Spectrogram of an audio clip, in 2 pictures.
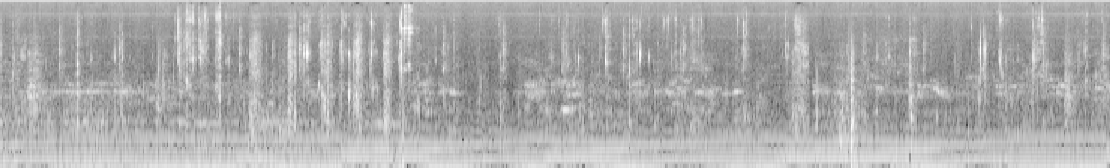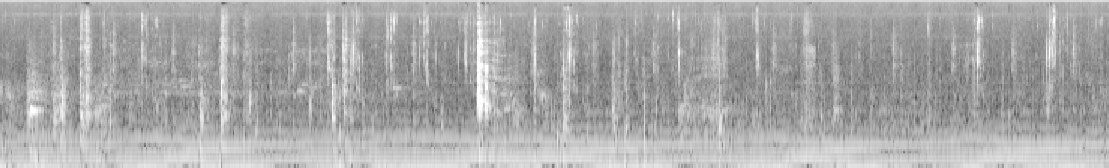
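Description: Close-miked eating by hand: chewing and mouth sounds with many small scattered clicks as rice and fish head curry are eaten, over a steady low hum. One sharper click about two-thirds of the way through.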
